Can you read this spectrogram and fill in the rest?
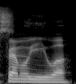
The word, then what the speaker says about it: Famuyiwa: But yeah, Black Dynamite was directed by Scott Sanders, and also Dope was directed by Rick Famuyiwa.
